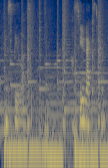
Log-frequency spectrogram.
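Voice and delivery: ordinary delivery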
